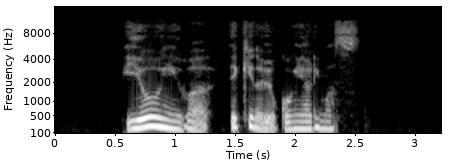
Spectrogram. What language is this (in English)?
Japanese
